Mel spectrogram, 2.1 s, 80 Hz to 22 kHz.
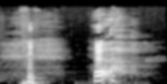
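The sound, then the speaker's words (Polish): A person yawns during an early Saturday-morning recording at 9:30, a drawn-out breathy vocal stretch followed after a short pause by a second, louder yawning exhale that trails off slowly. “Ty ziewa, przepraszam drodzy słuchacze za to.”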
